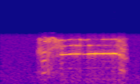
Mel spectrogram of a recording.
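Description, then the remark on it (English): A male pet cat named Birdie lets out one loud, drawn-out yowl lasting about a second, a high, strained wail with a steady tone that swells slightly before cutting off. No one speaks over it. “I don't know why he's screaming. He knows he's not getting out.”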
